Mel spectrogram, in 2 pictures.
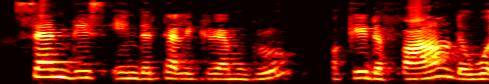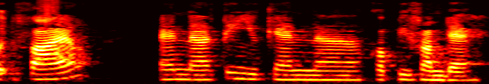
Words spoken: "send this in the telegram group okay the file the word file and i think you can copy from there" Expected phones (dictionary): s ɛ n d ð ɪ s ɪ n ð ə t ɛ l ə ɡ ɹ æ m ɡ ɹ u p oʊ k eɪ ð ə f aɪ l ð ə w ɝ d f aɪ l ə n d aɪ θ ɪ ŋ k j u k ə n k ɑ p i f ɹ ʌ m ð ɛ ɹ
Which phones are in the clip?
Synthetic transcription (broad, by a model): s ɛ n d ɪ s ɪ n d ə t ɛ l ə ɡ ɹ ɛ m ɡ ɹ u p oʊ k eɪ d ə f aɪ l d ə w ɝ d f aɪ l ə n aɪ t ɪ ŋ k j u k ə n k ɑ p i f ɹ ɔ m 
